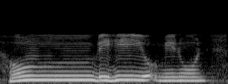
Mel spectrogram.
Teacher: الميم مع الميم تتلامس الشفتان دون كز للشفتين، دون شد عليهما في الإخفاء الشفوي والإقلاب، وليس ثمة فرجة بين الشفتين.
